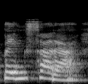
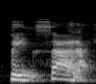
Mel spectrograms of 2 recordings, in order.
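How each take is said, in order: First: "pensará" stressed on the final RÁ; accented final A. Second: "pensara" stressed on SA, the middle syllable; no final accent. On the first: Teacher shows what the accent does, "pensará" stressed at the end. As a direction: land hard on the last A of "pensará". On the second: Teacher drops the written accent, "pensara" stressed on SA. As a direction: let the final A of "pensara" go weak after SA. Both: Shown as a demonstration. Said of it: "si no tuviese el acento".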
